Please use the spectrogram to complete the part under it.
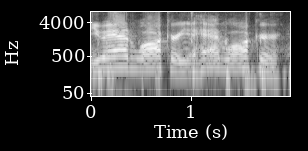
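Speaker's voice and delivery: put-on high, hoarse, rough, drawn-out screaming. Commentating a game, imagining the player's reaction: imitating Heavy screaming. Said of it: "I would just be screaming".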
